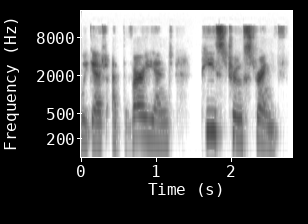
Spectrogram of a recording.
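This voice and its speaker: A woman with an Irish accent, a fairly high pitch and ordinary pitch variation. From Ireland. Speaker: peace researcher and programme coordinator. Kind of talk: panel discussion.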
